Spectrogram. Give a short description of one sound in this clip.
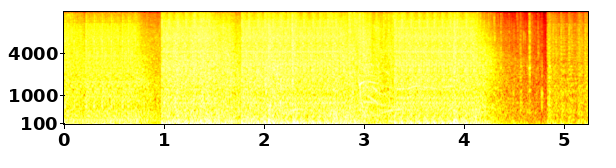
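Rapid gunfire rattles from a rifle close by.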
